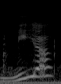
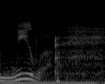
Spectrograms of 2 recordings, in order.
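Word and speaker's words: Milla: saying her name wrong is he pronounced mia or mila well it's short for camila you know but when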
